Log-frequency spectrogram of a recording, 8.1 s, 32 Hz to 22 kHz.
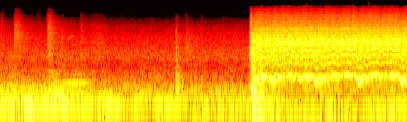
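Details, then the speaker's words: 1957 International A100 right-hand-drive barn-find pickup, spark plugs pulled, battery hooked up: after a few clicks the starter spins the engine at an even, rapid rhythm with no binding. It turns over freely but does not fire. "all right she's turning over good"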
